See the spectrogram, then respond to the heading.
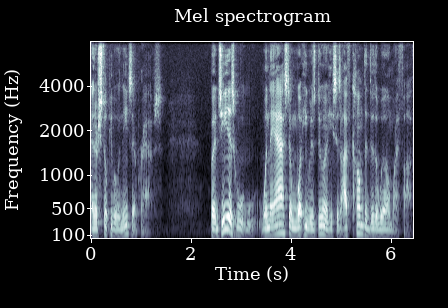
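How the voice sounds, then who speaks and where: A man's fairly low-pitched, dark, mellow voice with an American accent, at a very fast pace with ordinary pitch variation, in a very clean recording with a silent background. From Indiana. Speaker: missionary pastor. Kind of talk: interview.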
